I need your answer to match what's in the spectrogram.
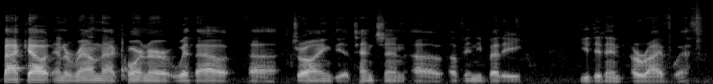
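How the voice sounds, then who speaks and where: Man, lowish pitch, game master, tabletop narration, conversational, halting delivery. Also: steady tone, fairly bright tone, clean tone.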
